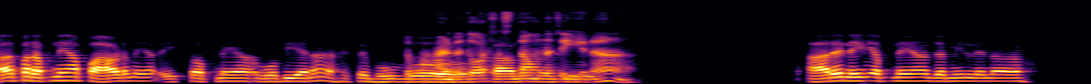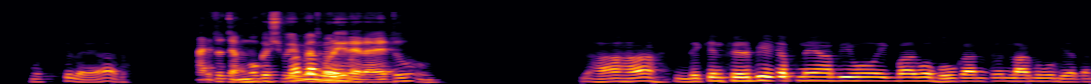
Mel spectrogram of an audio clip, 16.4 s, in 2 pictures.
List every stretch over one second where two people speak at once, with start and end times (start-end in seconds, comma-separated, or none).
3.0-4.5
